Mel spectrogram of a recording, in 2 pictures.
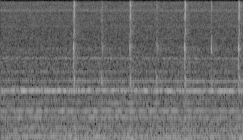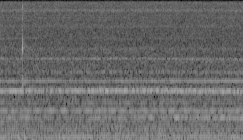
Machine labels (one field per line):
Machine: valve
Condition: normal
